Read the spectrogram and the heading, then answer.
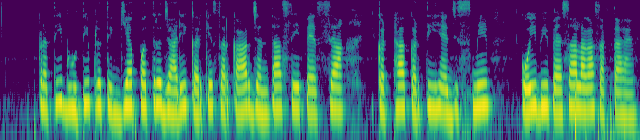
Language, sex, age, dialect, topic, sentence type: Hindi, female, 18-24, Kanauji Braj Bhasha, banking, statement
